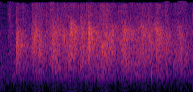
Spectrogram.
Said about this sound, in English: Let us welcome Didi with a big applause.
